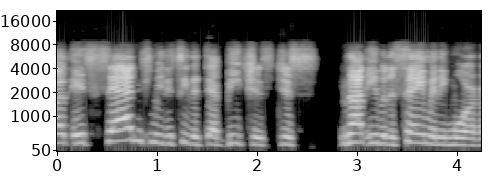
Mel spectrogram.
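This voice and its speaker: Using a plain, everyday voice, a woman with an American accent speaks at a fairly high pitch. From Atlantic City, New Jersey. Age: 60s. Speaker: caller. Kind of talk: call-in comment.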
